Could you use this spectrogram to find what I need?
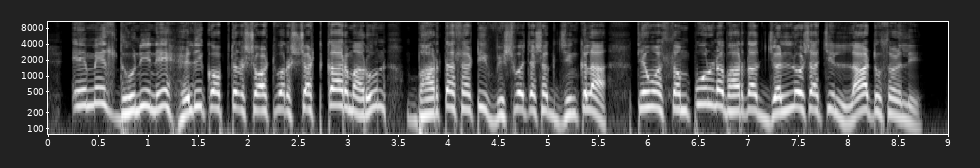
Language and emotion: Marathi, happy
